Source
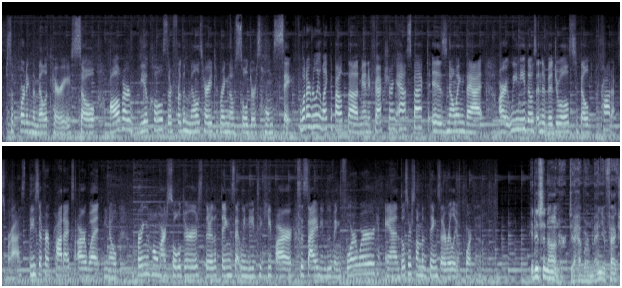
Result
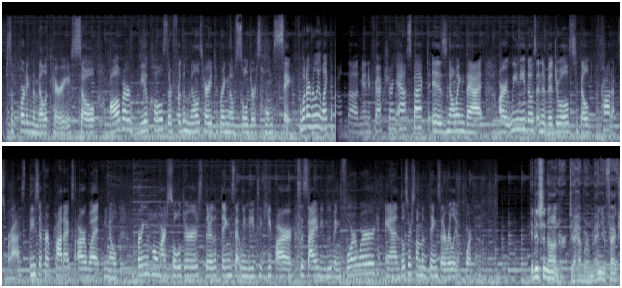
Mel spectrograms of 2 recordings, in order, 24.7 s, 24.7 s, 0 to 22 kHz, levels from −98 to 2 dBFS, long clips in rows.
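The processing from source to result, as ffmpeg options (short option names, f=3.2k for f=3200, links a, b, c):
-filter_complex "[0:a]asplit=2[a][b];[a]atrim=end=6.67,asetpts=PTS-STARTPTS,afade=t=out:st=6.666:d=0.004:c=hsin[c];[b]atrim=start=6.67,asetpts=PTS-STARTPTS,afade=t=in:d=1.62[d];[c][d]concat=n=2:v=0:a=1"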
